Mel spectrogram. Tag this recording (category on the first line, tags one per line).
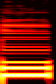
Instrument samples > String
arpeggio
cheap
design
guitar
sound
tone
